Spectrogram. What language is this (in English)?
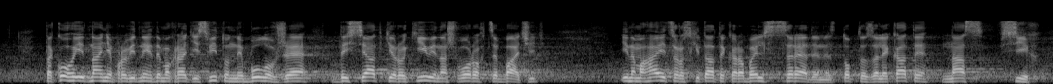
Ukrainian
